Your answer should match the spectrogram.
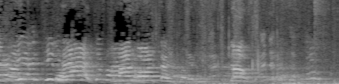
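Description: Several children's high-pitched voices shouting and calling out, often over one another.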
